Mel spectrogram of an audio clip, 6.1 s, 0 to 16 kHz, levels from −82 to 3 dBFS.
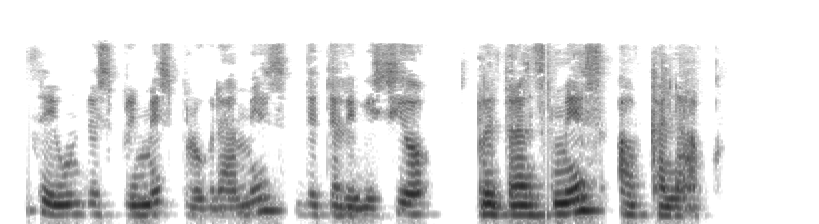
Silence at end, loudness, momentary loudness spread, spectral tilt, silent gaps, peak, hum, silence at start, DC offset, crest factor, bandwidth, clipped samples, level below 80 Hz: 0.9 s; -20 LUFS; 13 LU; -6 dB/octave; 3.32-3.44 s, 3.51-3.55 s; -2 dBFS; none; 0.2 s; under 0.1%; 18 dB; 8 kHz; under 0.1%; -58 dBFS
